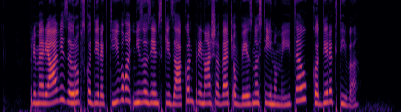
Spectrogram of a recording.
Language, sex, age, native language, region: Slovenian, female, 18-29, Slovenian, Savinja region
